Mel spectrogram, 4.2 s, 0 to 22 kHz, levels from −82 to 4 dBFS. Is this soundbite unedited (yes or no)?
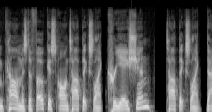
yes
